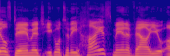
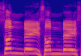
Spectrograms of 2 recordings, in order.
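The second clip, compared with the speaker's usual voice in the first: put-on announcer voice; 9 semitones higher than usual. Opening a Dominaria United spoiler season video, announcer voice. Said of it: "like announcer voice kind of thing".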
